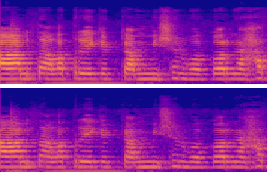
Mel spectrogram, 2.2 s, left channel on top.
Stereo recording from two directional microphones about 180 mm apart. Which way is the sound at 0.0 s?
25° right (ahead or behind).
